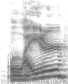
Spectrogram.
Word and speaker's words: Laigter: It's called Lighter, and it's spelled really funny because it's LAIGTER.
